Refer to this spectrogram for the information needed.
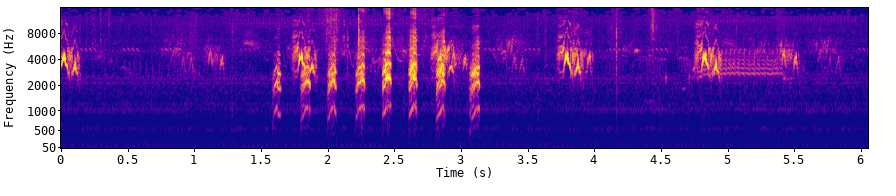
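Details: Osprey calling from a nest near Charlo, Montana, captured by a nest camera at around 8:36 on 07-11-2018. After a quiet start comes a fast burst of about eight clipped, piping chirps, then a few scattered chirps and softer notes.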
